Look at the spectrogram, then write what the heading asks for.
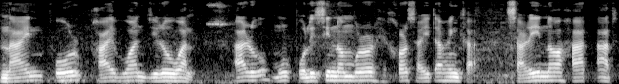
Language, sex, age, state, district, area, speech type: Assamese, male, 30-45, Assam, Golaghat, urban, read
